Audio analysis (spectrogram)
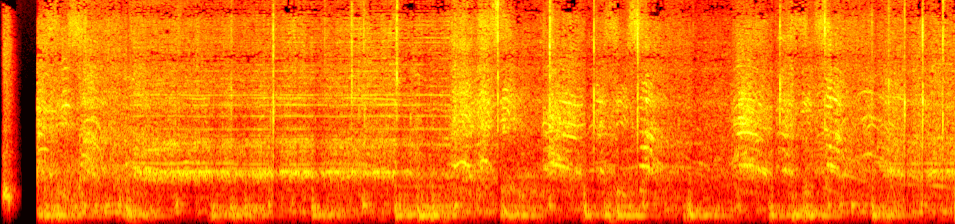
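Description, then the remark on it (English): A large stadium crowd of Nashville football fans at an MLS match chants "Messi sucks" in unison at Messi, a loud, rhythmic, repeated jeering chant that swells continuously over dense crowd roar for about twelve seconds. “This is Nashville fans, and this is the sort of sickening abuse that's being dished out in the MLS.”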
